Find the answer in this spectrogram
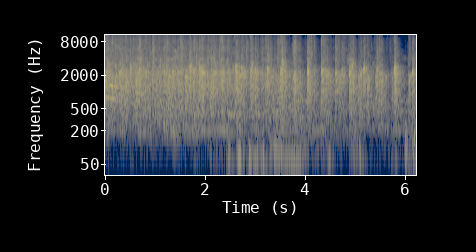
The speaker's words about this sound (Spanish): Así que, pues nada, chicos, muchísimas gracias por subiros. Ahora dentro de un rato seguimos hablando con más compañeros, así que nada, muchísimas gracias y un fuerte aplauso para ellos.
